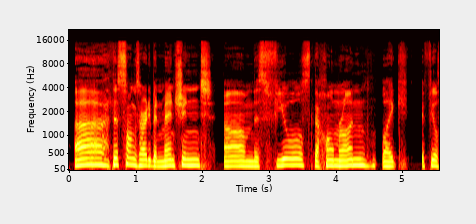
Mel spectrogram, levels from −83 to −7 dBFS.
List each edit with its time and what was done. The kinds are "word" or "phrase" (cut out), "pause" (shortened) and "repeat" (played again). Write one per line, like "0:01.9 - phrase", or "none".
0:02.2 - pause
0:03.6 - word

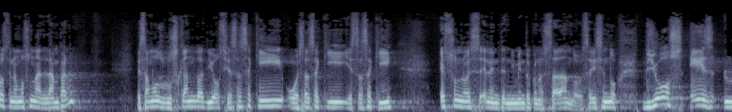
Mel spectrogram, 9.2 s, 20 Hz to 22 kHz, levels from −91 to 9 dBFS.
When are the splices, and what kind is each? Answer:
none

